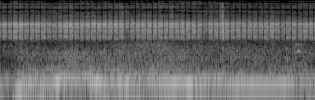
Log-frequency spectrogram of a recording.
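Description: Spirit box sweeping through radio frequencies: a steady, rapidly chopped rasping static with a low hum underneath.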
